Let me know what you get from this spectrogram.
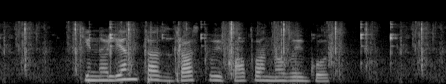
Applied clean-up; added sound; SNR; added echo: none; Cat; 2 dB; none.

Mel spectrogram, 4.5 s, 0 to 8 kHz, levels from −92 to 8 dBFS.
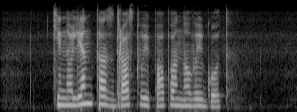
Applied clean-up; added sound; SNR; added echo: none; none; none; none.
